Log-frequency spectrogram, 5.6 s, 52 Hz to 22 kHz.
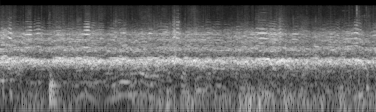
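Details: Huge flock of Tundra swans calling while trying to take off after being spooked by a deer, Aylmer Wildlife Management Area, Ontario, Canada, 18 March 2017; a dense, continuous chorus of overlapping honking, bugling calls with no pauses.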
